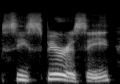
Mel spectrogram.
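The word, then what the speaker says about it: Seaspiracy: not yet seen the movie the netflix movie see spiricy it's spelled s-e-a-s-p-i-r-c-y i urge you to watch it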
